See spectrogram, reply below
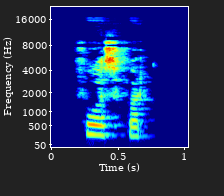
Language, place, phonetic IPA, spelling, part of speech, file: Russian, Saint Petersburg, [ˈfosfər], фосфор, noun, LL-Q7737 (rus)-фосфор.wav
- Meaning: phosphorus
